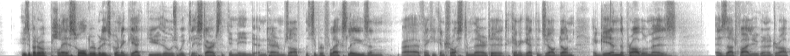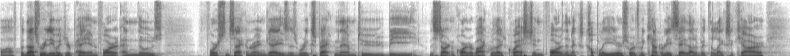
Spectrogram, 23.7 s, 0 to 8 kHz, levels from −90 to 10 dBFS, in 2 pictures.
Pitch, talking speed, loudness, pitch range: 90 Hz, 240 wpm, -23 LUFS, 85-100 Hz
